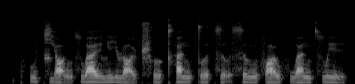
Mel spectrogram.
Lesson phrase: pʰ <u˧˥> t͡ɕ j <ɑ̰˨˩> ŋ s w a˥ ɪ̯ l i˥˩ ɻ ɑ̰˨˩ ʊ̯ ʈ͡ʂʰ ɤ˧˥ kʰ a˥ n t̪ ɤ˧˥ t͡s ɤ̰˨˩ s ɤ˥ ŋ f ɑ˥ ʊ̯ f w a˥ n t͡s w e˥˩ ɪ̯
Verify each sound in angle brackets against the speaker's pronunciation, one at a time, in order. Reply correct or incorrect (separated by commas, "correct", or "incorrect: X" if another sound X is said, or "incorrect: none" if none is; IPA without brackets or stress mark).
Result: correct, correct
